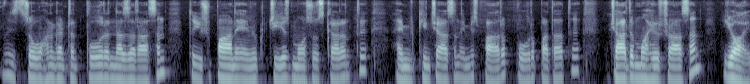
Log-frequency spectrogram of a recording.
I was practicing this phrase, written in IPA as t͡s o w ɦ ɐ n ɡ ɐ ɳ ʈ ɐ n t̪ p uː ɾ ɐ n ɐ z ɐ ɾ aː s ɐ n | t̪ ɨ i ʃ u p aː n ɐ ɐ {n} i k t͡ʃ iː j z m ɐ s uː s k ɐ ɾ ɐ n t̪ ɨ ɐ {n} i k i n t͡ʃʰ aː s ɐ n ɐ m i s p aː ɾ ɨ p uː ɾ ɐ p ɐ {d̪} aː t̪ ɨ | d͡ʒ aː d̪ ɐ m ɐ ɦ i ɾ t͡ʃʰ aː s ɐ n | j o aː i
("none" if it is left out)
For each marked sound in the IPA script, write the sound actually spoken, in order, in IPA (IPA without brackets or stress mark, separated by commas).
m, m, t̪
